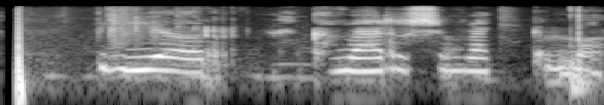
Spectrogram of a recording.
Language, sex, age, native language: Icelandic, male, 10, Icelandic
